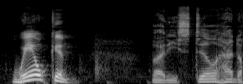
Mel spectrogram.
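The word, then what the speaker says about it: Welkom: was reading that and now I got it welcome in sentence that's spelled w-e-l-k-o-m welcome but he still had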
